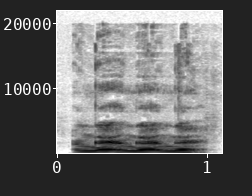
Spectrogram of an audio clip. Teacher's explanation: इनका उच्चारण करते हैं तो नाक से अपनी ध्वनि निकलती है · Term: नासिकी व्यंजन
